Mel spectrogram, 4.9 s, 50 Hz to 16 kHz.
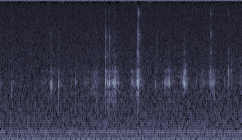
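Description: A small teal-anodized Masterlock metal combination padlock with a steel shackle, solid, is held in both hands while fingers tap, scratch and turn its dial. Short, sharp clicks with a bright metallic ring near 1.8 kHz stand out over a low, steady background hum. The clicks are scattered and each dies away almost at once.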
